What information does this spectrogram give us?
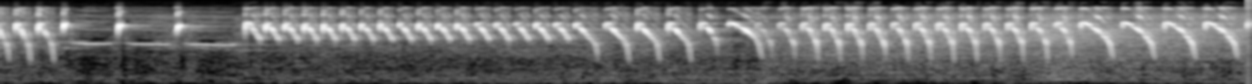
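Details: Canary in full song with long rolls, meant to lure other canaries into singing: a short steady whistle, then long runs of rapid, repeated sharp downward-sweeping notes that speed into a continuous trill.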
